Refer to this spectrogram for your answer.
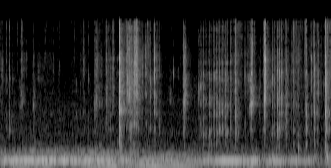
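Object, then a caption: Bar of soap scraped with a knife blade. A solid cream-white soap bar held in hand has its edges scraped and shaved with a green-handled utility knife blade. Dry, bright scratching and crisp shaving strokes come in quick bursts, with a few sharper clicks of the blade, over a steady low hum.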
